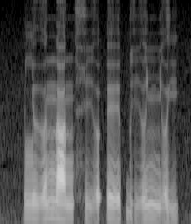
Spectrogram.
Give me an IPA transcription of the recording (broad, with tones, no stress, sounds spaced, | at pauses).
l ɨ˨˩˦ ə̯ n a˨˩ n h i˨˩˨ ə̯ ʔ e˨˩˦ ɓ i˨˩˦ ə̯ ɲ ə˨˩˦ j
